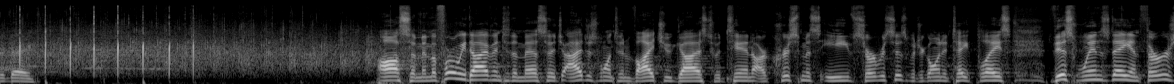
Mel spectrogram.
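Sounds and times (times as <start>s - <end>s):
speech: 0.0s - 0.5s, 3.8s - 11.7s
hand claps at a church service welcome: 0.0s - 4.3s.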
